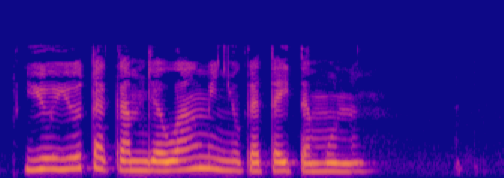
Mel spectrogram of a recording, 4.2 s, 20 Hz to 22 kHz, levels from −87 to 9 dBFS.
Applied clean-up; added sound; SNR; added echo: none; none; none; none.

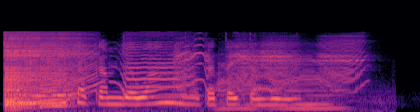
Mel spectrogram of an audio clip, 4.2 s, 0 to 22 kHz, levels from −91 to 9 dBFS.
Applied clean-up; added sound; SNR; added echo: none; Cupboard open or close; -1 dB; none.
